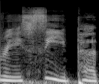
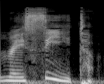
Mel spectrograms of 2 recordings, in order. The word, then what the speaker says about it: receipt: 这个 receipt 的拼写给大家再拼一下，是 receipt，它最后呢是有一个 p 的，但是呢我们不读出来，对，这个 p 是不发音的，所以不念成 receipt 而是 receipt。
